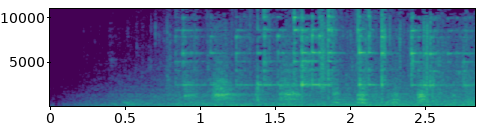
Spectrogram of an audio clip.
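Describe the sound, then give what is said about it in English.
An 8-year-old Belgian Malinois detection dog, trained to identify about 19 different scents, makes a string of high, thin whimpers and snuffling sounds that grow louder over a few seconds as it finds wolverine scat during a demonstration at the Flathead National Forest Office, with no one talking. “an 8-year-old Belgian Malinois trained to identify about 19 different scents.”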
